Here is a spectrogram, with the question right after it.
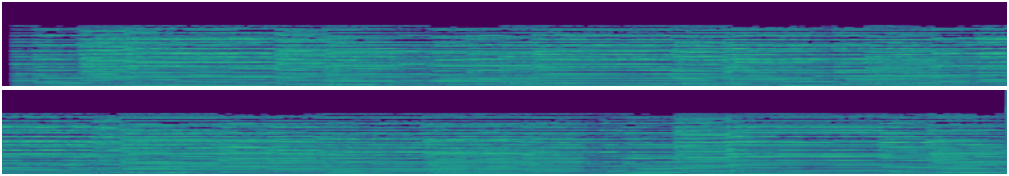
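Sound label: Pipe, pipe organ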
